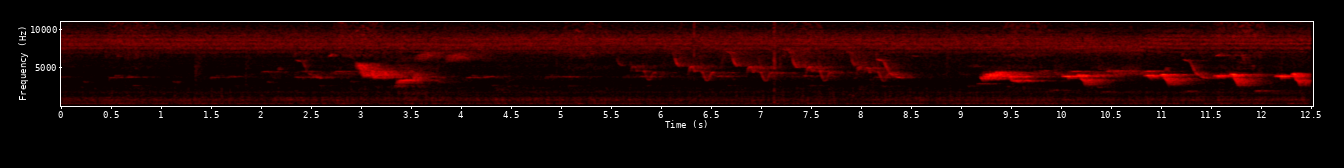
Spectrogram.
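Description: Wild bird song: runs of short, falling whistled notes repeated several times in a row, loudest in the last few seconds, over a steady high insect-like hiss.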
